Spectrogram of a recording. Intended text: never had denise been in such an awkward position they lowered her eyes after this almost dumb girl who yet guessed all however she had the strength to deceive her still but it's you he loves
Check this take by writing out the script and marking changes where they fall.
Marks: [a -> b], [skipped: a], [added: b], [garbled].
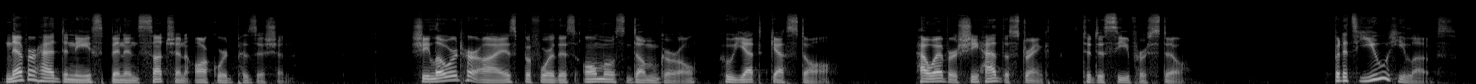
never had denise been in such an awkward position [they -> she] lowered her eyes [after -> before] this almost dumb girl who yet guessed all however she had the strength to deceive her still but it's you he loves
